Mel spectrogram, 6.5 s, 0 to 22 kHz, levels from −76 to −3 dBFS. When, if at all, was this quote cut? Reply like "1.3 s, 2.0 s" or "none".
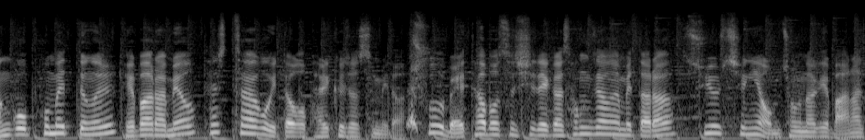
3.1 s

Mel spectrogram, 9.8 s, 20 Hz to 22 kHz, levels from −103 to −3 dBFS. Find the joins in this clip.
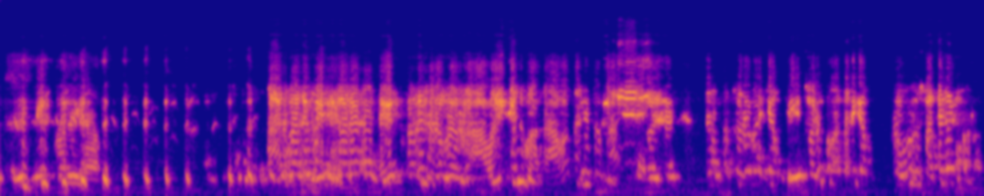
none

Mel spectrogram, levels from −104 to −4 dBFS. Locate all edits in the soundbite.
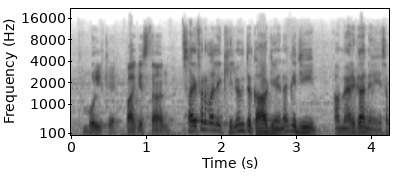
1.4 s

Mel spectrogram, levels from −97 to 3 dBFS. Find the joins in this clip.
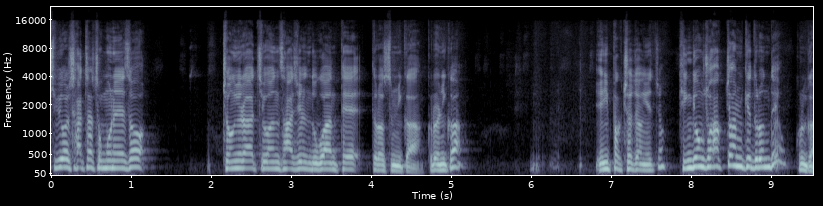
1.6 s

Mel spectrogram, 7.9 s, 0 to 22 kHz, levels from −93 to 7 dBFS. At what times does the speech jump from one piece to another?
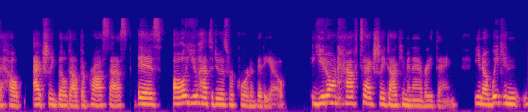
7.0 s

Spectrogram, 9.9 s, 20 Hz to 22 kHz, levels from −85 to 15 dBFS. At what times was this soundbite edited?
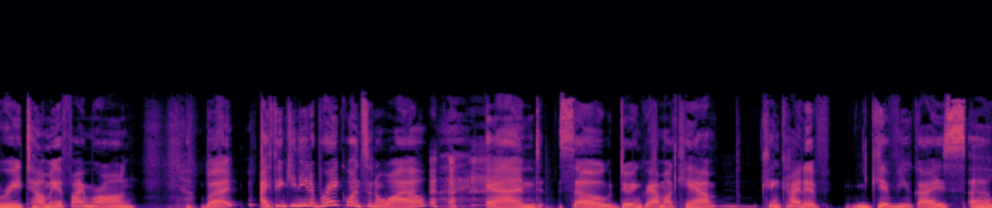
none

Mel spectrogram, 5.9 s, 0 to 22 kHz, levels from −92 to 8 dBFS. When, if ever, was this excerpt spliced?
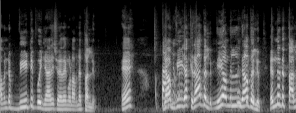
none

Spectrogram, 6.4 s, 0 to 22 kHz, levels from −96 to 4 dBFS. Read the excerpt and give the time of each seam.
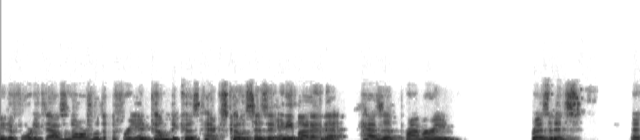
2.1 s

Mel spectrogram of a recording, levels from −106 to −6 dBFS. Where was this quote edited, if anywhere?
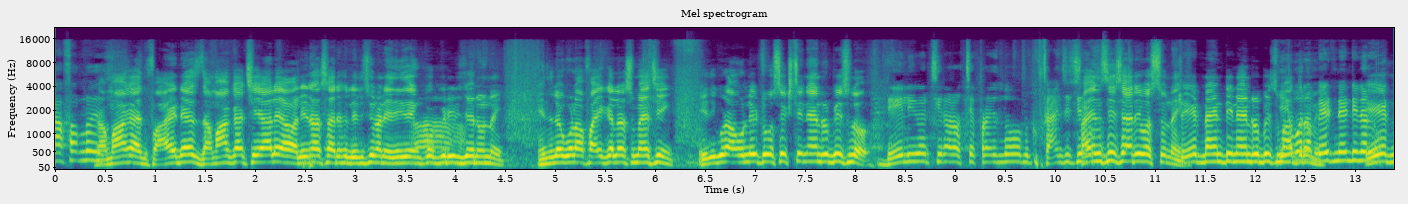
11.3 s

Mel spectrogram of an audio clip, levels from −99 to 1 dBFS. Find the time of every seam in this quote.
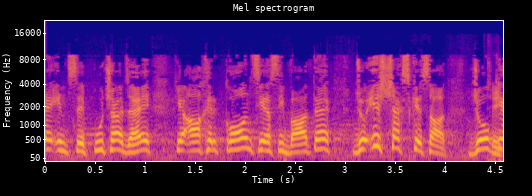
none

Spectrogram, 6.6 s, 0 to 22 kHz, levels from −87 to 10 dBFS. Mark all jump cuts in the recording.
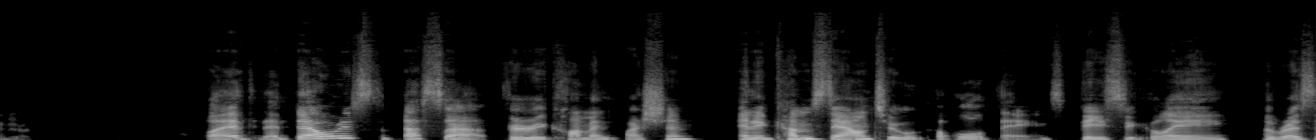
3.6 s

